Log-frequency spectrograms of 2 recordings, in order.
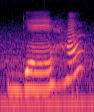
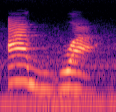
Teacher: Nós conseguimos ouvir o som do G e o som do U.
